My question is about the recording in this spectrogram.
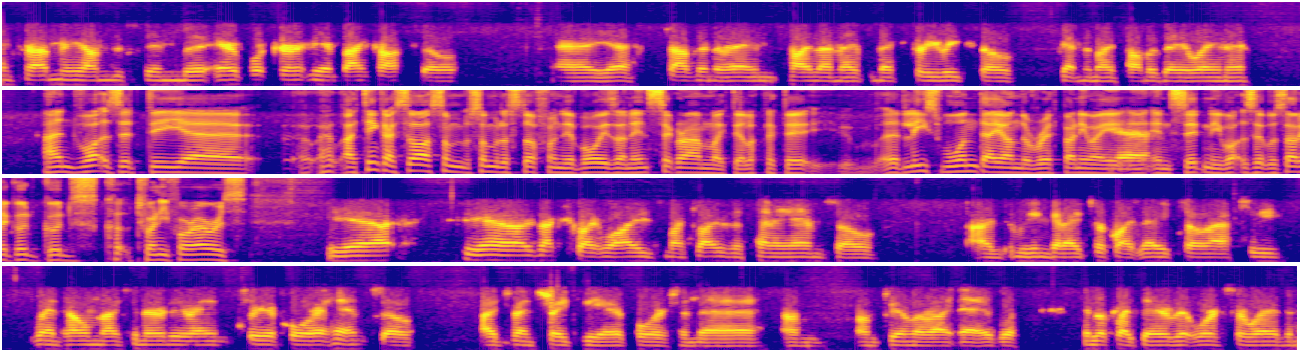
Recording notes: Phones in from Bangkok.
